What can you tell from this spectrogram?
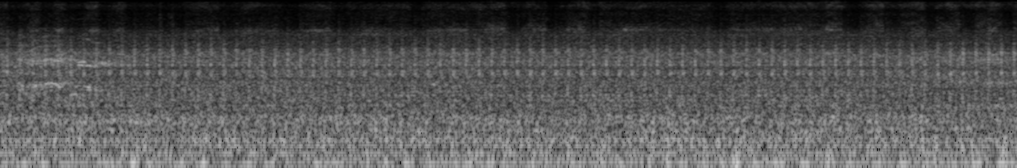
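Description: Suction-feed paint spray gun hissing steadily as compressed air atomises the paint, with a motor running steadily underneath.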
